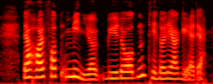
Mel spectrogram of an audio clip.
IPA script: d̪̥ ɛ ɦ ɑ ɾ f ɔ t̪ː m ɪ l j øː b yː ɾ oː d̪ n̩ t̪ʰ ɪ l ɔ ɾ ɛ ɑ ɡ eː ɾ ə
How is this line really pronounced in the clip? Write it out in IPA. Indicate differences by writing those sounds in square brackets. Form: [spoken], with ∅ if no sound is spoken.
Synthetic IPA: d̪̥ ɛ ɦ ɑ ɾ f ɔ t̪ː m ɪ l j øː b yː ɾ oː d̪ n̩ t̪ʰ ɪ l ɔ ɾ ɛ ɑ ɡ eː ɾ ə

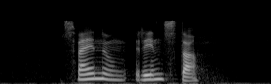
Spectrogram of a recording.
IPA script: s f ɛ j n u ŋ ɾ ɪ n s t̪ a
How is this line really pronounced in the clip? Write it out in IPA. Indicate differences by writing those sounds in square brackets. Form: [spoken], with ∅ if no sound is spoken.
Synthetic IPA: s [v] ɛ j n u ŋ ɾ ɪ n s t̪ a

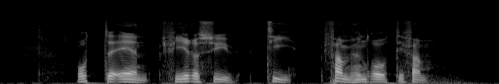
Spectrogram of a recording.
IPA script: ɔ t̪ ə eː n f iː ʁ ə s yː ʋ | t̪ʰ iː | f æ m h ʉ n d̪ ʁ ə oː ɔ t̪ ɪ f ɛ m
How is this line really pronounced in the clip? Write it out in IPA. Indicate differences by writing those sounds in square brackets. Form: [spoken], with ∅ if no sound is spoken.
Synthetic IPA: ɔ t̪ ə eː n f iː ʁ ə s yː ʋ | t̪ʰ iː | f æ m h ʉ n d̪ ʁ ə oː ɔ t̪ ɪ f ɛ m

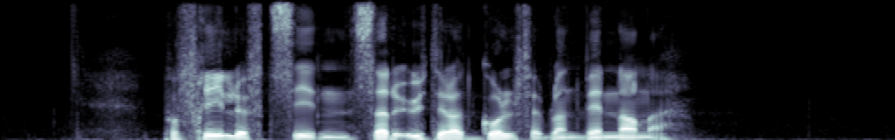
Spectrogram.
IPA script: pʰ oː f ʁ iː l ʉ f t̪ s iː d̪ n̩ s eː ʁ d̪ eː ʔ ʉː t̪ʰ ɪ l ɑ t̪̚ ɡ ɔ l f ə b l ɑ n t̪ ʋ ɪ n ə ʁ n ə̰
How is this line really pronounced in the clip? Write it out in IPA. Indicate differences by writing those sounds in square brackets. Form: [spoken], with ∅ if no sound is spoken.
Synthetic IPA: pʰ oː f ʁ iː l ʉ f t̪ s iː d̪ n̩ s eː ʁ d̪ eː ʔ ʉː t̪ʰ ɪ l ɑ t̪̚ ɡ ɔ l f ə b l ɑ n t̪ ʋ ɪ n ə ʁ n ə̰

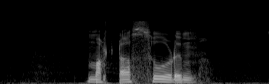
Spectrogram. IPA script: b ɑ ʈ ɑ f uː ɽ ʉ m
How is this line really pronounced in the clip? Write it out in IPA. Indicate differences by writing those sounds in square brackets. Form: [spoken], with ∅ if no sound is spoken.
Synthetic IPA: [m] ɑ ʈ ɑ [s] uː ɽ ʉ m

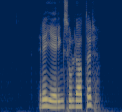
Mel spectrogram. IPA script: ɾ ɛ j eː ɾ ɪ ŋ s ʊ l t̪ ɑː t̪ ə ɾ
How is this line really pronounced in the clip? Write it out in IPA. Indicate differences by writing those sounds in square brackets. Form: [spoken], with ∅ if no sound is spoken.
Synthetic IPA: ɾ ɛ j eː ɾ ɪ ŋ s ʊ l [d̪] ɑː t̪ ə ɾ

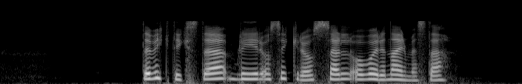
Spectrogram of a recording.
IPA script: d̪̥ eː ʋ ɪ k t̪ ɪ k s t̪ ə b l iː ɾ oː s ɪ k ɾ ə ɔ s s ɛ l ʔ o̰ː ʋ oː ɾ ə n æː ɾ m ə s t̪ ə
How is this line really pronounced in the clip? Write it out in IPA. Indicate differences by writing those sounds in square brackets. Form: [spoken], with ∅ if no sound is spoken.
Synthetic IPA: d̪̥ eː ʋ ɪ k t̪ ɪ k s t̪ ə b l iː ɾ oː s ɪ k ɾ ə ɔ s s ɛ l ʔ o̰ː ʋ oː ɾ ə n [æ] ɾ m ə s t̪ ə

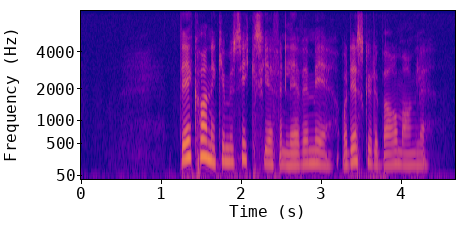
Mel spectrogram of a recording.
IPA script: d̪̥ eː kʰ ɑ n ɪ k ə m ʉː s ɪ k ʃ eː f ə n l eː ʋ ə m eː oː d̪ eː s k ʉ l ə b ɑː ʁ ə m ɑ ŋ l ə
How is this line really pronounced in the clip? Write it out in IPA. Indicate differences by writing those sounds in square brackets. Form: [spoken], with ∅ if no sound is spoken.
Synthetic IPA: d̪̥ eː kʰ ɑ n ɪ k ə m [ʉ] s ɪ k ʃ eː f ə n l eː ʋ ə m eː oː d̪ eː s k ʉ l ə b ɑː ʁ ə m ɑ ŋ l ə

